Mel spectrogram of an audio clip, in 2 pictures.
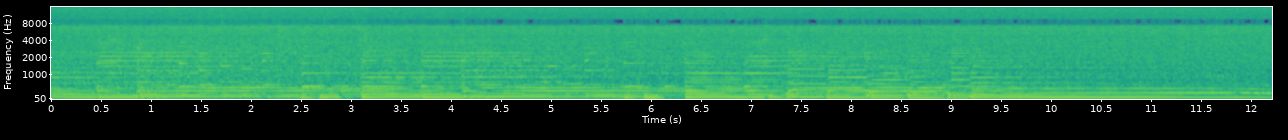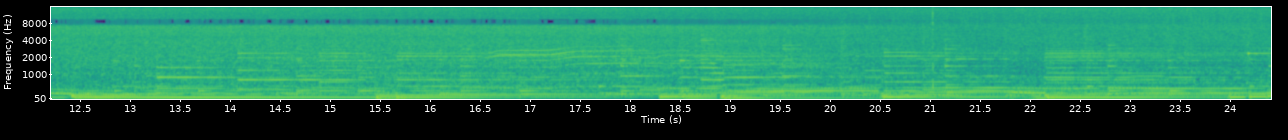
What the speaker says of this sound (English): I believe I hear a waterfall back here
